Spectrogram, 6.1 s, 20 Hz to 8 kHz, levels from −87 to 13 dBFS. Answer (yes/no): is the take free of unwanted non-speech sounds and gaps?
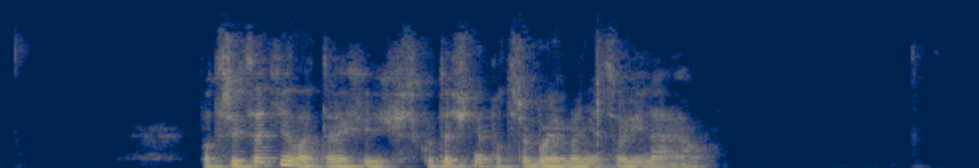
yes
